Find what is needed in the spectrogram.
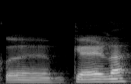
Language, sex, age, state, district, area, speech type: Assamese, male, 60+, Assam, Sivasagar, rural, spontaneous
